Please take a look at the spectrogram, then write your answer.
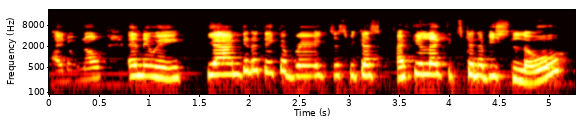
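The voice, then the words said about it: Asian-accented English. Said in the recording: “I'm also Asian ... I guess you can hear it from my accent.”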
